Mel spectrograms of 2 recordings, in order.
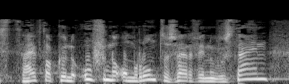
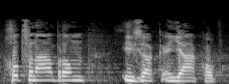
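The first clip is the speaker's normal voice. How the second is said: ordinary talk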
